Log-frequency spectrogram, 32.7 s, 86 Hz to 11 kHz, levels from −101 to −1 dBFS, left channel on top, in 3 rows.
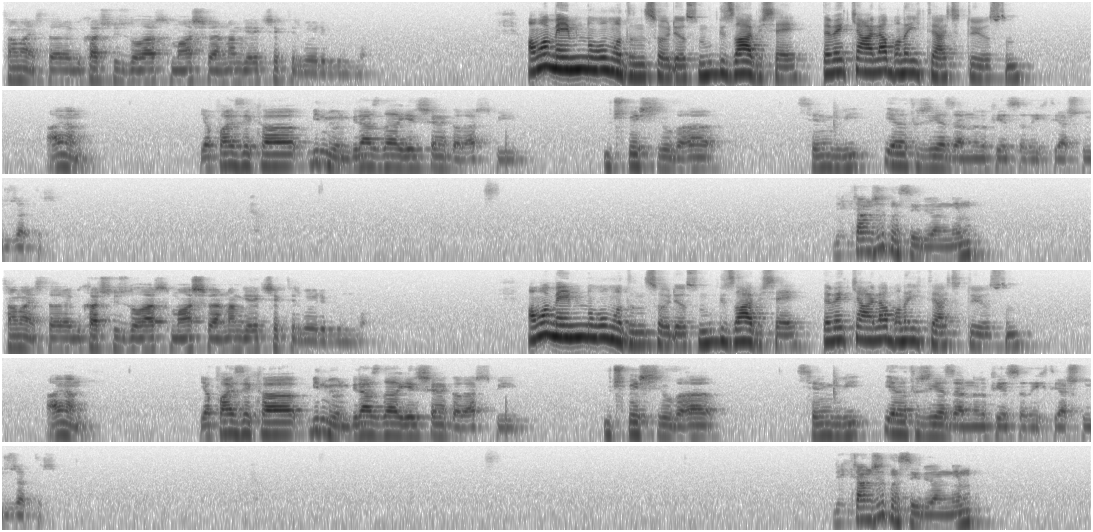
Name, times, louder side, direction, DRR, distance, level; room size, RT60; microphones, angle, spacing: voice 1, 0.0-3.6 11.3-11.8 12.9-16.1 16.9-18.0 18.9-22.3 30.1-31.5, right 3 dB, 40° right, 1.3 m, -34 dB
voice 2, 5.3-8.0 8.2-10.2, left 2 dB, 35° left, 1.0 m, -24 dB
12.5 x 11.5 x 4.3 m
head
